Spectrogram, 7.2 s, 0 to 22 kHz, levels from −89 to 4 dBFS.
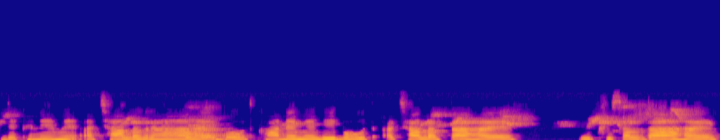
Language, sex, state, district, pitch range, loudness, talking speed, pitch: Hindi, female, Bihar, Purnia, 210-225 Hz, -19 LUFS, 140 wpm, 220 Hz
